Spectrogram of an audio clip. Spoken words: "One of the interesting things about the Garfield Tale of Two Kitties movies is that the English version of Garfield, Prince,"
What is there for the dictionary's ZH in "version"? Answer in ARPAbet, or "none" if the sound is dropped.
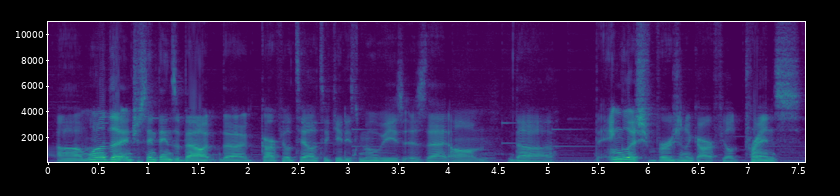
ZH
